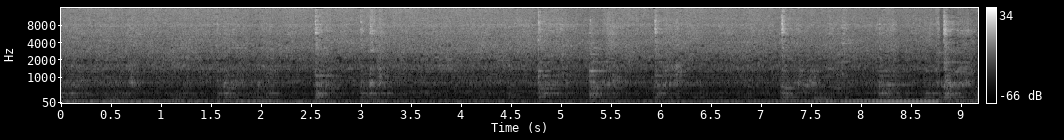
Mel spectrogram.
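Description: A spice masala with chilli powder and a little water is stirred and fried in a pan, giving a steady close sizzle with repeated sharp scraping strokes from the spoon every second or two.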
